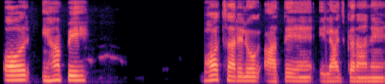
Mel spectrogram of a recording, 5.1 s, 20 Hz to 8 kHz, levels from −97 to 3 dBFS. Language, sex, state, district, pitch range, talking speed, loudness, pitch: Hindi, male, Bihar, Jamui, 135-180 Hz, 130 wpm, -19 LUFS, 160 Hz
